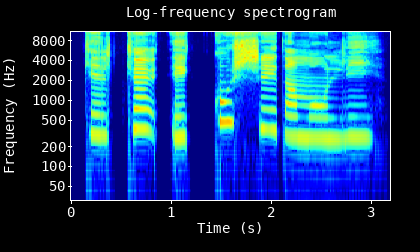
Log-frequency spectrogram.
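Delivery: tiny, small little bear voice. Reading a story aloud, voicing the little bear: small bear voice. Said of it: "dit le petit ours de sa petite voix".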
